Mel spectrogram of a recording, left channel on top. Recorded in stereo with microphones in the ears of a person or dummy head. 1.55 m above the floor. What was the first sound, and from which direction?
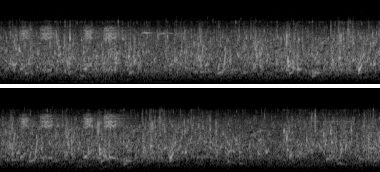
A squeak, 10° right (ahead or behind).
